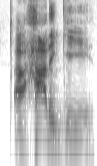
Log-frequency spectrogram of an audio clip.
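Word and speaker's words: Jauregui: Hadagi is how we pronounce it, actually.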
